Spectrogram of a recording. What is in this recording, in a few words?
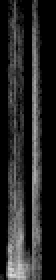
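"ovate", Indian English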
